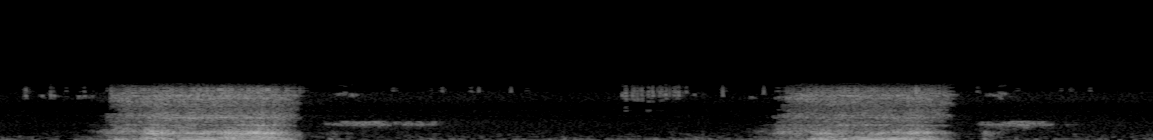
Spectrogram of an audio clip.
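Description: Two loud, rough, rattling snores on the in-breath, each followed by a softer whistly out-breath; noisy wheezy snoring.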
